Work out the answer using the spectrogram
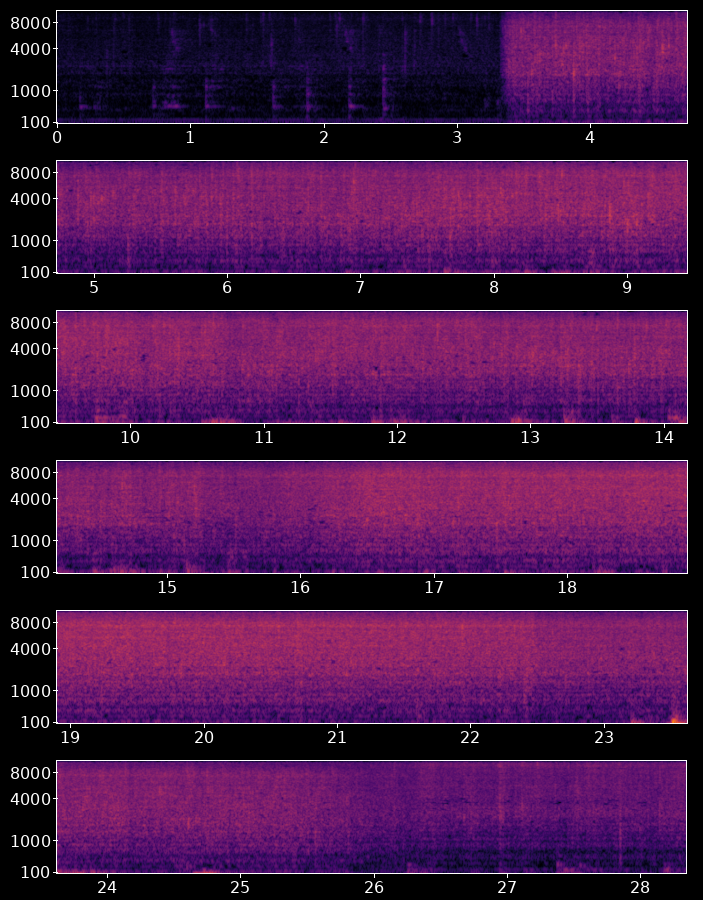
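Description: Boiled bracken fern shoots and sliced onion sizzling as they fry in olive oil in a nonstick pan, stirred with tongs. The sizzle starts suddenly about three seconds in and then holds steady. Now and then the tongs knock against the pan, once sharply late on.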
